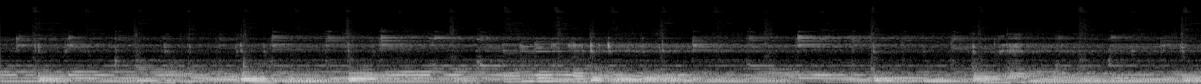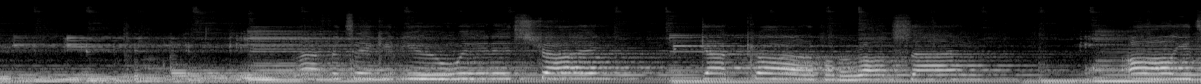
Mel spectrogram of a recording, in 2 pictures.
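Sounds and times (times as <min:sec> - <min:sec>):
rock band playing live: 0:00.0 - 0:24.0
man singing: 0:14.9 - 0:24.0.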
